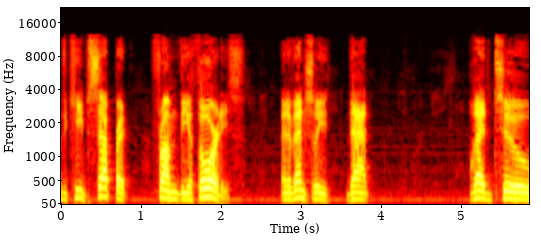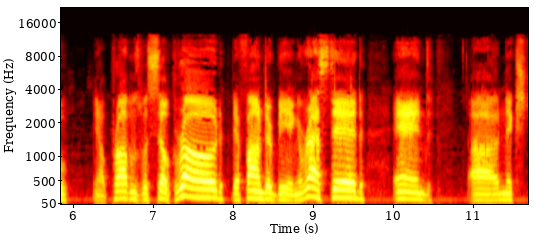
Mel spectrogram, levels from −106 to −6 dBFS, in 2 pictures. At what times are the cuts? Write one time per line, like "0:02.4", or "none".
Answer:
0:06.0
0:07.9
